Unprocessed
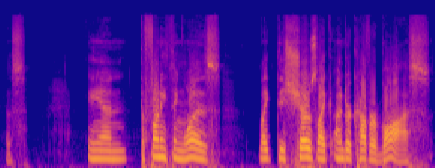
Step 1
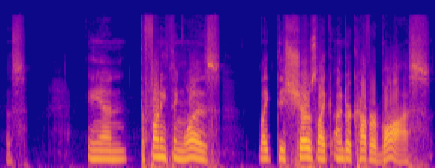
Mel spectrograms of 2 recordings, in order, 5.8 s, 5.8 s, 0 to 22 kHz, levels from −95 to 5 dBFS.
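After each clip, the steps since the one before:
dynamic equaliser 9,200 Hz, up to −6 dB, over −51 dBFS, Q 1.5
level +2.5 dB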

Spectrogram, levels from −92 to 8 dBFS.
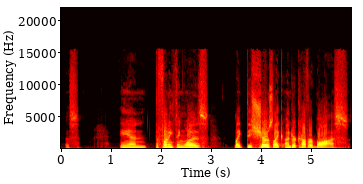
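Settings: no processing that can be heard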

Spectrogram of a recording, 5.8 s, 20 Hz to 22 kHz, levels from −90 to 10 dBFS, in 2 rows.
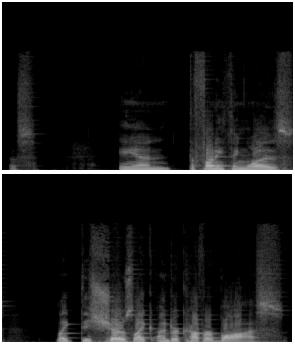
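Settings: tuned comb filter 600 Hz, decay 0.34 s, mix 70%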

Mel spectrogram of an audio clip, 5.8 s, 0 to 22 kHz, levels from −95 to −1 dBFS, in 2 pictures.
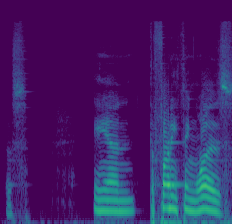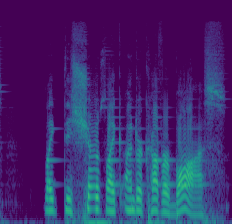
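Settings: saturating transformer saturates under 200 Hz
level −6 dB

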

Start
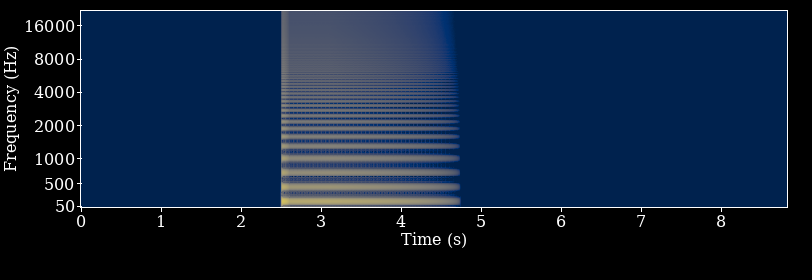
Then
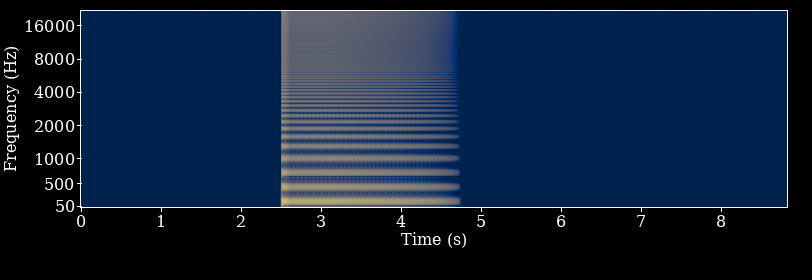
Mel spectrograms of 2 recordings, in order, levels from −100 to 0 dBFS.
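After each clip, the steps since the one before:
high-shelf EQ 11,000 Hz +12 dB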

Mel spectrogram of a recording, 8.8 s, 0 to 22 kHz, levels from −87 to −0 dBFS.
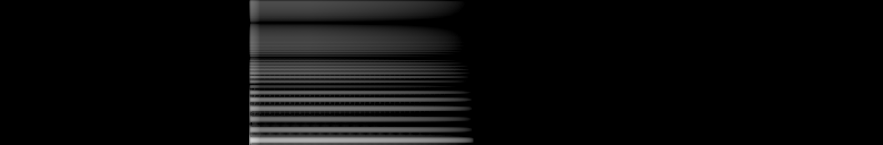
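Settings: phaser with its sweep stopped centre 2,900 Hz, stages 8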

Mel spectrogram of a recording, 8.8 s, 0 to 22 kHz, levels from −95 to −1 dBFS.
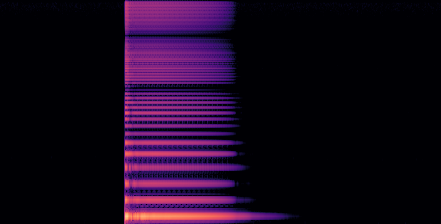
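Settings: convolution reverb RT60 0.85 s, pre-delay 3 ms, DRR 4.5 dB
level +5 dB

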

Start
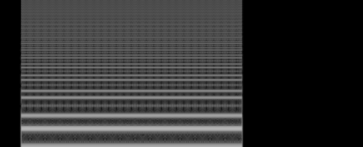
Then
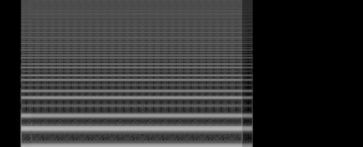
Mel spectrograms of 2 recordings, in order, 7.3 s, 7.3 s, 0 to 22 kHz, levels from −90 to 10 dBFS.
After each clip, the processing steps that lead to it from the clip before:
single-tap delay 207 ms −12.5 dB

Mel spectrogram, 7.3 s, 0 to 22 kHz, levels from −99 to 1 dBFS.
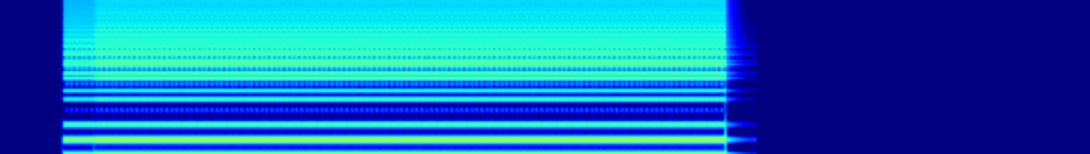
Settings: downward expander −14 dBFS
drawn EQ curve 110 Hz 0 dB, 1,300 Hz −11 dB, 4,000 Hz +12 dB
level −9 dB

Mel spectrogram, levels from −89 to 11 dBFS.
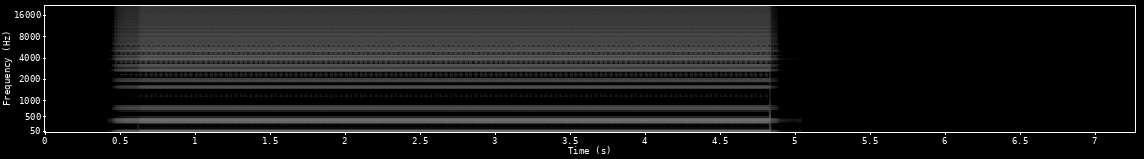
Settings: noise gate −40 dBFS, range −28 dB
reversed playback
upward compression, threshold −50 dBFS
reversed playback
level −2.5 dB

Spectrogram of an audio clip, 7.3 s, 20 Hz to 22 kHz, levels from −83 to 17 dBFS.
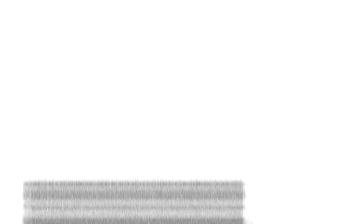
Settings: linear-prediction vocoder at 8 kHz whisper
level +4.5 dB
AAC 96 kbit/s 32,000 Hz

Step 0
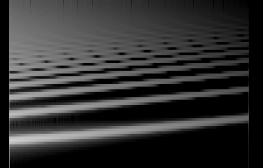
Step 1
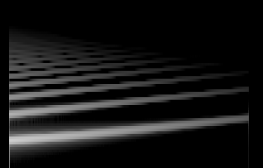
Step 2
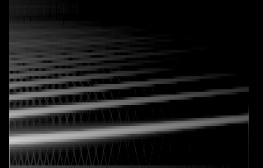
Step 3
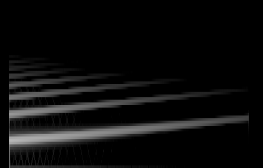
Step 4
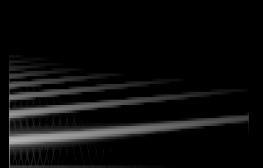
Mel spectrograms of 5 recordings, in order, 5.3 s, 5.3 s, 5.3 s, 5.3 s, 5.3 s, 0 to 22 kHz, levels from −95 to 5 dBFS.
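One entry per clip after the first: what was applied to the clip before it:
low-pass filter 1,100 Hz 12 dB per octave
running median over 9 samples
high-frequency loss of the air 340 metres; level −7.5 dB
highs frequency-modulated by the lows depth 0.25 ms

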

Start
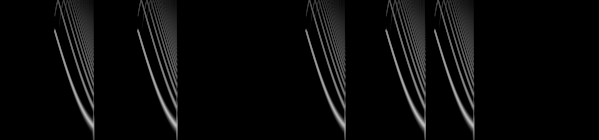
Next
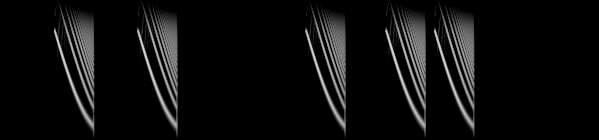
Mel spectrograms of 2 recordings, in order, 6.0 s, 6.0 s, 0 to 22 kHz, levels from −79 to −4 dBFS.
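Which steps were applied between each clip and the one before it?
meter weighting curve ITU-R 468
level +5 dB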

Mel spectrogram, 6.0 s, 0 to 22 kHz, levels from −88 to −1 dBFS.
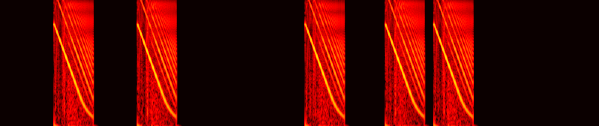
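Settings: in parallel at −9 dB: log-companded quantiser 2 bits
on the sum: fuzz pedal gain 33 dB, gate −36 dBFS
level −8 dB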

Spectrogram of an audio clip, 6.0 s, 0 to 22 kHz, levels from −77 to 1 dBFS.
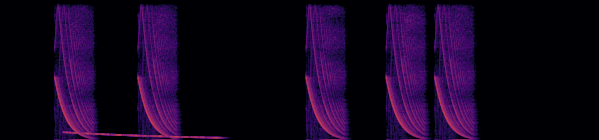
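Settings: leveller curve on the samples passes 5
sound drawn into the spectrogram fall, 0:00.62–0:02.18, 430–1,300 Hz −28 dBFS
resonators tuned to a chord D2 sus4, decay 0.22 s
level −8 dB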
